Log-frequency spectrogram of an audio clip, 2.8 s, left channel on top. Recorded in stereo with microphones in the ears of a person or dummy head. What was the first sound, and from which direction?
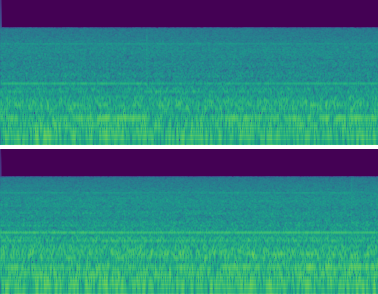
Only background noise.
